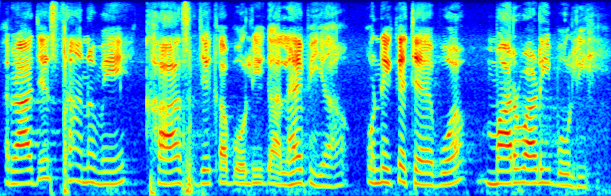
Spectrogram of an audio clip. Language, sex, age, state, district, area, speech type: Sindhi, female, 60+, Rajasthan, Ajmer, urban, spontaneous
